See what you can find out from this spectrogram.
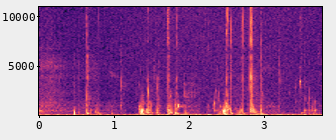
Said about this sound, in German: Gut, erstmal ein Schluck Wasser trinken.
